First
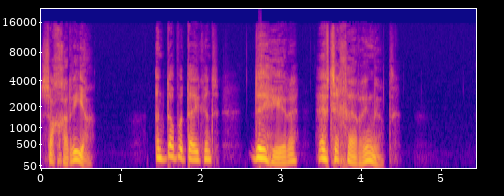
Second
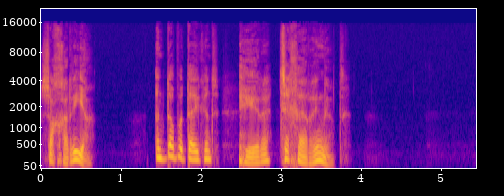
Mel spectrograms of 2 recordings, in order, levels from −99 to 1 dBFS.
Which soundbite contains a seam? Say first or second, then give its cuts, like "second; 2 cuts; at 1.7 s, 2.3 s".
second; 2 cuts; at 2.5 s, 3.0 s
